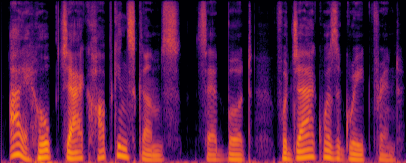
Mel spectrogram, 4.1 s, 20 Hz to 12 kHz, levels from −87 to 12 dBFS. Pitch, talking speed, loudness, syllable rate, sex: 120 Hz, 190 wpm, -18 LUFS, 4.3 syllables/s, male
